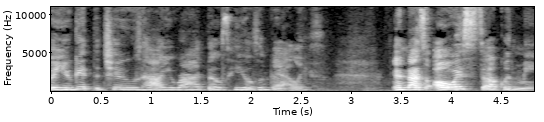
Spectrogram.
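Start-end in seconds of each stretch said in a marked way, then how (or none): 0.0-2.7 put-on Southern accent, quieter. Quoting a professor's advice in her voice, imitating a Southern accent. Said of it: "she has a Southern accent".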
